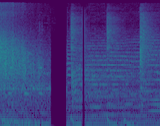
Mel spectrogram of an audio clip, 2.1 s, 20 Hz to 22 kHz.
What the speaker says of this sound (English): We get that, you know, 3 gunshots sound effect, even though there's nothing like that really going on.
